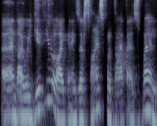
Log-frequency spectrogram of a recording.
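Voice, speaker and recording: A man coaching public speaking on a video call, talking haltingly with many fillers and restarts. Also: medium pitch, lively intonation, gravelly, darkish tone, husky. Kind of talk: online coaching session.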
